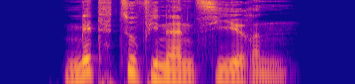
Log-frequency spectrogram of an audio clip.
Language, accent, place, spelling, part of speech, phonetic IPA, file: German, Germany, Berlin, mitzufinanzieren, verb, [ˈmɪtt͡sufinanˌt͡siːʁən], De-mitzufinanzieren.ogg
- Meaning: zu-infinitive of mitfinanzieren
